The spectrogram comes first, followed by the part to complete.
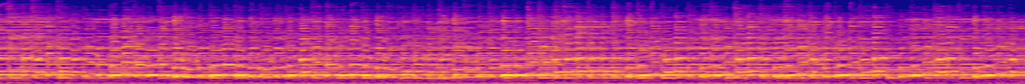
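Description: Sitar played solo: a quick plucked melody whose notes slide up and down in pitch, over a steady ringing drone.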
